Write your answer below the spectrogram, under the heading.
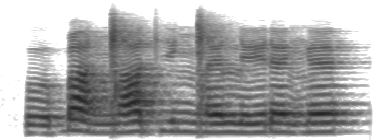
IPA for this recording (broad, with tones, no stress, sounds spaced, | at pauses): ʊ˨˩˦ ɓ a˥˨ ŋ͡ǀ a˧˥˧ tʲ e˥ ŋ͡ǀ ɛ˧˥ l e˧˥ ɾ ɛ˧˥˧ ŋ ɛ˥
